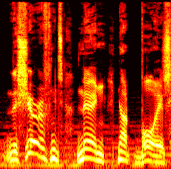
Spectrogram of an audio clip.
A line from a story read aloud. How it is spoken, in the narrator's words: Hubert barked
